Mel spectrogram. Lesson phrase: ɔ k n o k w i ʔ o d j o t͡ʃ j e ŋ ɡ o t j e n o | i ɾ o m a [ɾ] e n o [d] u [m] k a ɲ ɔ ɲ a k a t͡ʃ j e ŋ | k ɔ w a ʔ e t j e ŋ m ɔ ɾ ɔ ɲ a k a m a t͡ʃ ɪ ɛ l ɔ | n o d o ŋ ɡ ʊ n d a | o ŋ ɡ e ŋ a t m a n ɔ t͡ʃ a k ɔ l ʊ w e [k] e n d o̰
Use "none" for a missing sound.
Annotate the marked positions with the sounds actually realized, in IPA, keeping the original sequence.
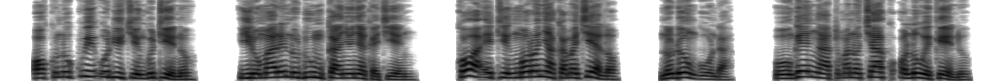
ɾ, d, m, k

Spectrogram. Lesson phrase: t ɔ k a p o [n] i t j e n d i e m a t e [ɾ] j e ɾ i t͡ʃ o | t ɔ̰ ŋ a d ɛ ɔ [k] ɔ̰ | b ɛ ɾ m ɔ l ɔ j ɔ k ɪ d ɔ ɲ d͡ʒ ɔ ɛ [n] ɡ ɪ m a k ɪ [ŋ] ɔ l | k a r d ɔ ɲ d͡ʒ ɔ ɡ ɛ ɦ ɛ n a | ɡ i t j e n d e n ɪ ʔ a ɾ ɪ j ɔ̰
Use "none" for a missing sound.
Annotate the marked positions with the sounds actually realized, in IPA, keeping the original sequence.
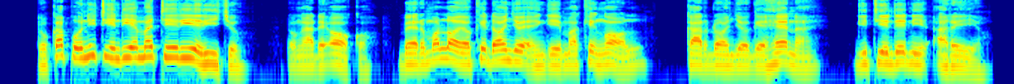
n, ɾ, k, ŋ, ŋ

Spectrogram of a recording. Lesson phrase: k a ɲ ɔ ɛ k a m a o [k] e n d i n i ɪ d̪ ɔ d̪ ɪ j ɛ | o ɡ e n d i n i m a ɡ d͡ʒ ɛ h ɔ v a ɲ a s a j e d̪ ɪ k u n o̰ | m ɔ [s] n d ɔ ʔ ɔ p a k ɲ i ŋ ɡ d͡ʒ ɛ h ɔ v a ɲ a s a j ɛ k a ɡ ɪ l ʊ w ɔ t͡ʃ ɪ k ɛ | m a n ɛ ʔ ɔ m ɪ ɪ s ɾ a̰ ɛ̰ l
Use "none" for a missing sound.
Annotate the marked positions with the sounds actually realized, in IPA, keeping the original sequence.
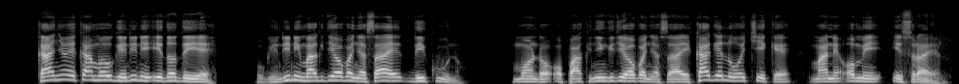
ɡ, none

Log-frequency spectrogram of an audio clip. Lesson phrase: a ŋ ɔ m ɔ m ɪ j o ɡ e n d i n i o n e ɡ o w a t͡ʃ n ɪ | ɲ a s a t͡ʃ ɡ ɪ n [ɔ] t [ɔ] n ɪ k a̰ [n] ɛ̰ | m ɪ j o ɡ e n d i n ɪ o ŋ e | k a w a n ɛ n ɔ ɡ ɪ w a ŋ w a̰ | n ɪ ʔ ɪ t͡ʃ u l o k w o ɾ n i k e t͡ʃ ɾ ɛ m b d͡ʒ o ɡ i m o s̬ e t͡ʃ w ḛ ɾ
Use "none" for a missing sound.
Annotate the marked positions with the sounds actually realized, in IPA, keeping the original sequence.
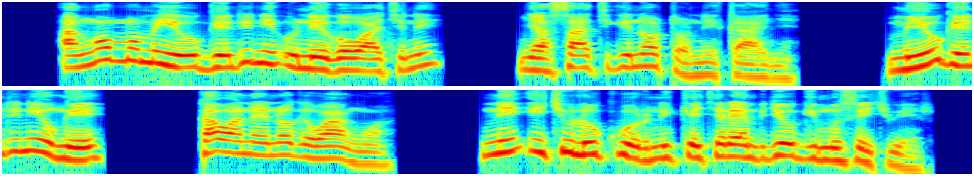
ɔ, ɔ, ɲ

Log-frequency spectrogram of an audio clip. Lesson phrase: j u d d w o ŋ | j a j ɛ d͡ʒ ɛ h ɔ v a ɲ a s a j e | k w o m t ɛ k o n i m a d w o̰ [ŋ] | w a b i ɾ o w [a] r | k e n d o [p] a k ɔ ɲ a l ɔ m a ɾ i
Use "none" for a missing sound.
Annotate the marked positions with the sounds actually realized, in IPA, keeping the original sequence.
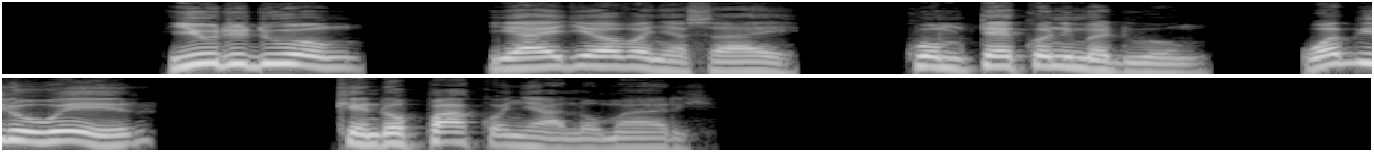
ŋ, e, p

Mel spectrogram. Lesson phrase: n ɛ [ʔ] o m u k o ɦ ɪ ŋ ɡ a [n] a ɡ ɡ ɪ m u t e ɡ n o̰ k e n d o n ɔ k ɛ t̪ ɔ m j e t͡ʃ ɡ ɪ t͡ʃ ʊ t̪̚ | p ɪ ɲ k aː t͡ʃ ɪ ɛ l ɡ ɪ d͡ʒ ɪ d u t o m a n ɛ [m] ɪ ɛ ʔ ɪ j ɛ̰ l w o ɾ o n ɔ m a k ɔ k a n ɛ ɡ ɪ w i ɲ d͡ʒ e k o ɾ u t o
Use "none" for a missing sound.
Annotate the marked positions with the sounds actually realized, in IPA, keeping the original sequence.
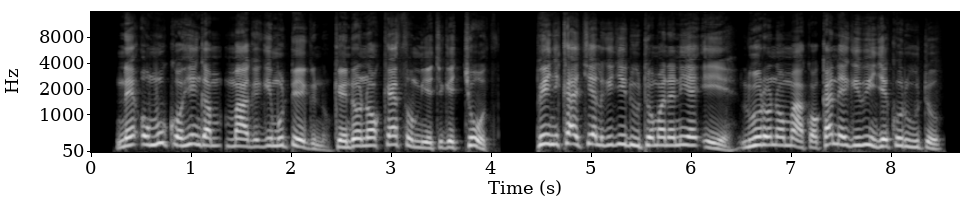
ʔ, m, n

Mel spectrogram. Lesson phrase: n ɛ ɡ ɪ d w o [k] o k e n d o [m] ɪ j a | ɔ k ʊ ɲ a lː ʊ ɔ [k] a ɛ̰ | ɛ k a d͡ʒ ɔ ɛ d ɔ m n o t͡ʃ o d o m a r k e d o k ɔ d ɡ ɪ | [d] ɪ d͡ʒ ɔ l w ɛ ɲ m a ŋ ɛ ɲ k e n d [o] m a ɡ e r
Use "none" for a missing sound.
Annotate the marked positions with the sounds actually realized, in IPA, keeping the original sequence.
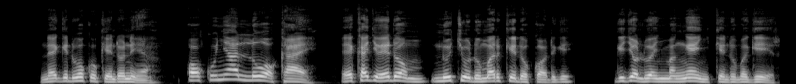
k, n, k, ɡ, o

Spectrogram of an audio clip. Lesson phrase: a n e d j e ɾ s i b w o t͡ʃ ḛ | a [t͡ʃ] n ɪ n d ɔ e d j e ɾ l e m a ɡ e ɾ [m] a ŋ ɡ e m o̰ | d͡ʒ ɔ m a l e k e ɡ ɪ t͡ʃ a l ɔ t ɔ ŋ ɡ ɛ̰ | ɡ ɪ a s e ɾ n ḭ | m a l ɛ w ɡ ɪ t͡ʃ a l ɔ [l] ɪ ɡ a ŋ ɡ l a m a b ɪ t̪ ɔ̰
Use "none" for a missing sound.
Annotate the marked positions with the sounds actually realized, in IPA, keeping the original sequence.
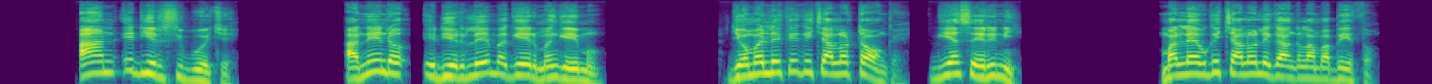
none, m, l

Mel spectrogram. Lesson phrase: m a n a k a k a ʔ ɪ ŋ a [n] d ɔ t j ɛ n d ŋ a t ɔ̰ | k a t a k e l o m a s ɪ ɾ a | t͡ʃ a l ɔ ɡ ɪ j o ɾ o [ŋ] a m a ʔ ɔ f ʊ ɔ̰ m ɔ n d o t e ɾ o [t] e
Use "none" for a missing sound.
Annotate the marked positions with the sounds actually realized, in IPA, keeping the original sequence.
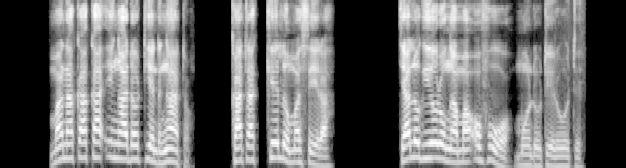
none, ŋ, t

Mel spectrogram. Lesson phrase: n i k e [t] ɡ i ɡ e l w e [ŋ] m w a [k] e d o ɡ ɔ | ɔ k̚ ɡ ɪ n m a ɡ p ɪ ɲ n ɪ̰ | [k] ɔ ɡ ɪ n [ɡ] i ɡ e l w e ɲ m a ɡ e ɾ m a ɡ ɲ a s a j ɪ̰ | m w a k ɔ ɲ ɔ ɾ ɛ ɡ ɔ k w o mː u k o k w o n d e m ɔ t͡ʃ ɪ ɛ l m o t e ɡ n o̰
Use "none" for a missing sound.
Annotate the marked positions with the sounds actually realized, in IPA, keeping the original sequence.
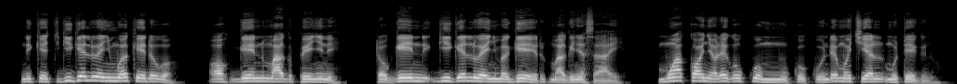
t͡ʃ, ɲ, k, t, ɡ

